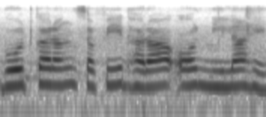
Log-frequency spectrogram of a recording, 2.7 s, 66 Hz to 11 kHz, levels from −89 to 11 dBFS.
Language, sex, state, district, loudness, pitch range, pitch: Hindi, female, Uttar Pradesh, Hamirpur, -19 LUFS, 255-275 Hz, 265 Hz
